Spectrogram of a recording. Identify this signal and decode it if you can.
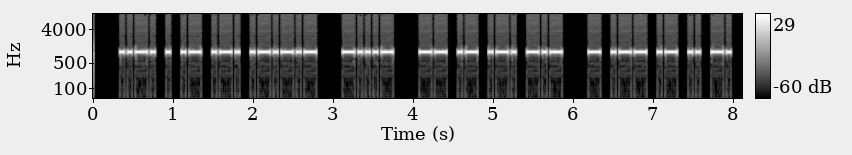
Morse code, heard as a keyed tone, about 25 wpm, 1000 Hz. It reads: FEAR. <BT> MARK TWAIN
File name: qotdfiles / 25wpm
